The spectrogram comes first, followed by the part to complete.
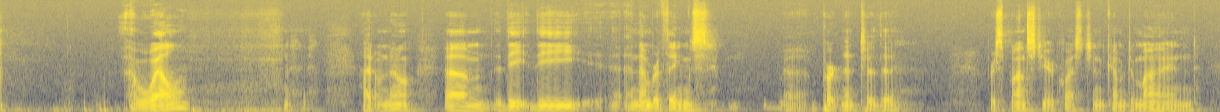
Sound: chuckles

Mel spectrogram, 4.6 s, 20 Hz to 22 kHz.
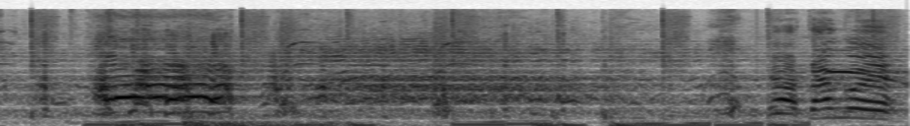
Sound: lost 4 times in a row, screaming

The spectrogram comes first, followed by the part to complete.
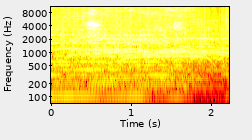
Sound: cheering

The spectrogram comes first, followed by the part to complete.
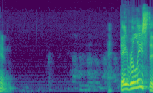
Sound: audience laughs

